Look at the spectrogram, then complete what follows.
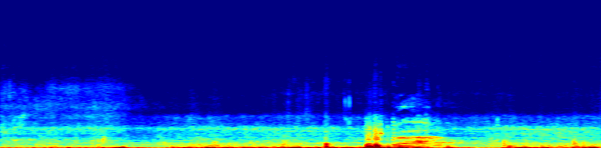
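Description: An engine idling steadily with a low, even hum, with a sharp knock a little before the middle and a brief clatter just after it.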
